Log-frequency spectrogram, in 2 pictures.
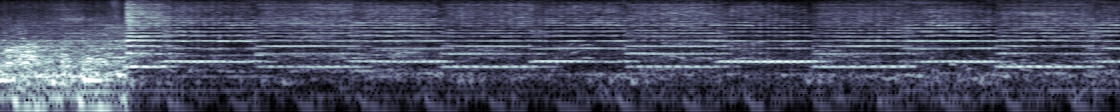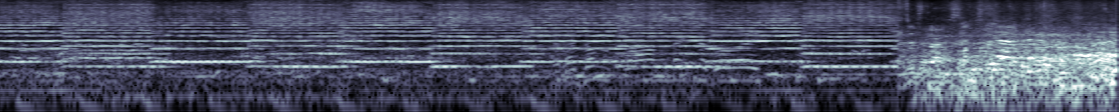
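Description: Two-tone emergency-vehicle siren of the German 'tatü-tata' kind, switching evenly back and forth between a lower and a higher pitch, each held under a second. It cuts in about a second in and stops abruptly near the end.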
